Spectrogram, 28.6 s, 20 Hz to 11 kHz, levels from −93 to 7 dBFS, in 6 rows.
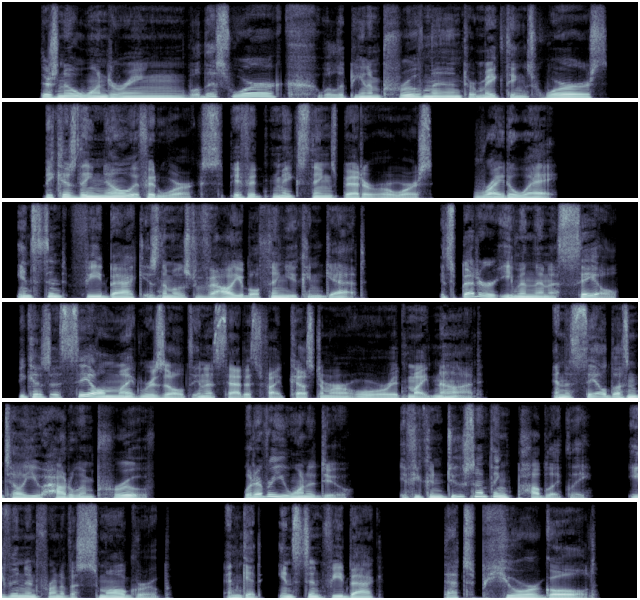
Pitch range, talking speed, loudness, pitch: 100-140 Hz, 195 wpm, -18 LUFS, 115 Hz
